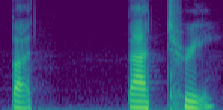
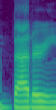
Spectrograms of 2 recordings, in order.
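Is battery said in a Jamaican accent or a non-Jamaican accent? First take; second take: Jamaican; non-Jamaican. First: It is said with a Jamaican-style accent. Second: It is said without a Jamaican accent. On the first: This is how the speaker used to say it. "at that time I used to say battery" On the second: This is how the speaker says it today. "So I say battery now"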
